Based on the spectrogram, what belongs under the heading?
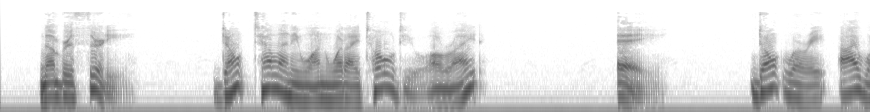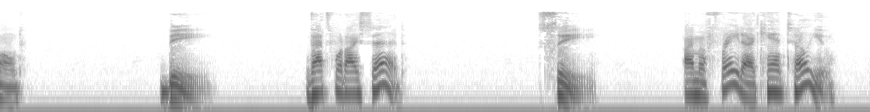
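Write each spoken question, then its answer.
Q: Don't tell anyone what I told you, all right?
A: A: Don't worry, I won't.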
